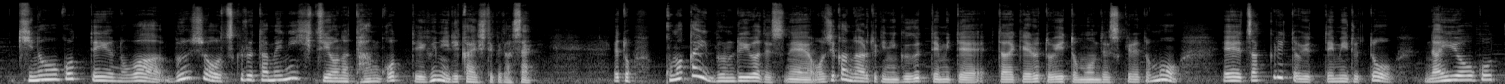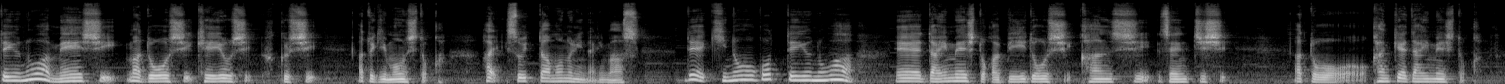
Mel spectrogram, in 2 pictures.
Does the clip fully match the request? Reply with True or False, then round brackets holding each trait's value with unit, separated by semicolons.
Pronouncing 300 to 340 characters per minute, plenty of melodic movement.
True (335 characters per minute; 7.4 semitones)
